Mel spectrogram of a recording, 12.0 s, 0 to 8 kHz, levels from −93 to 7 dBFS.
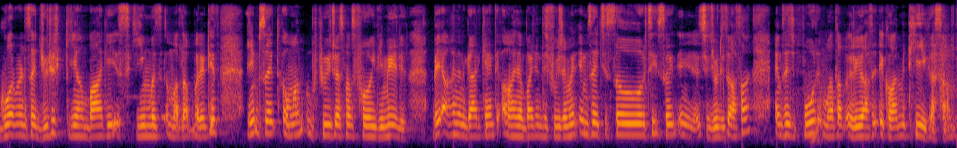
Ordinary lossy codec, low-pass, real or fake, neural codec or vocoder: none; 7.2 kHz; real; none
